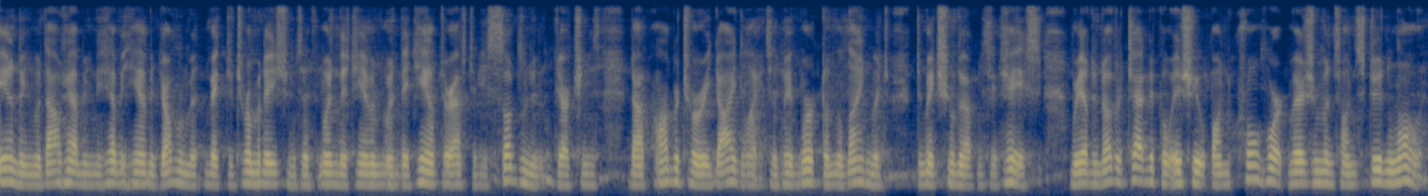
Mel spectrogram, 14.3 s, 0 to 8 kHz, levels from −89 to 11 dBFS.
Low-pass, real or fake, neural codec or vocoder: 7.2 kHz; fake; autoencoder, 22.05 kHz, a latent of 192 numbers a frame, VITS, trained on one speaker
